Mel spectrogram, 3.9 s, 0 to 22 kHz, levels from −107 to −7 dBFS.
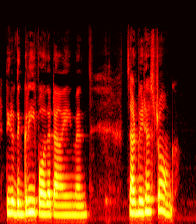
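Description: No audible technical faults are present in this speech recording.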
